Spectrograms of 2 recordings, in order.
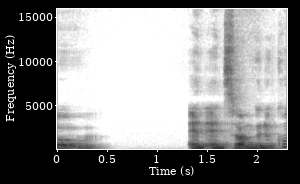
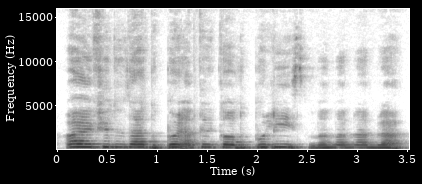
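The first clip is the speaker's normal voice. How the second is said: higher-pitched mimicry of a threat; mock threat; 6 semitones higher than usual. Neighbour threatening to call the police, higher mocking voice. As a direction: lightly mimic a nagging threatener.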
